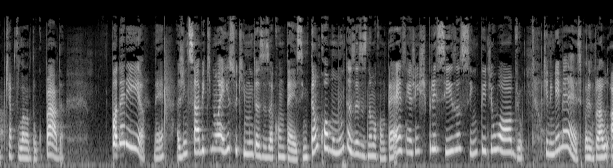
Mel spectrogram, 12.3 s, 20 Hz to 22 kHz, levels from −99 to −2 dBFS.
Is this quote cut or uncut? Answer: cut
